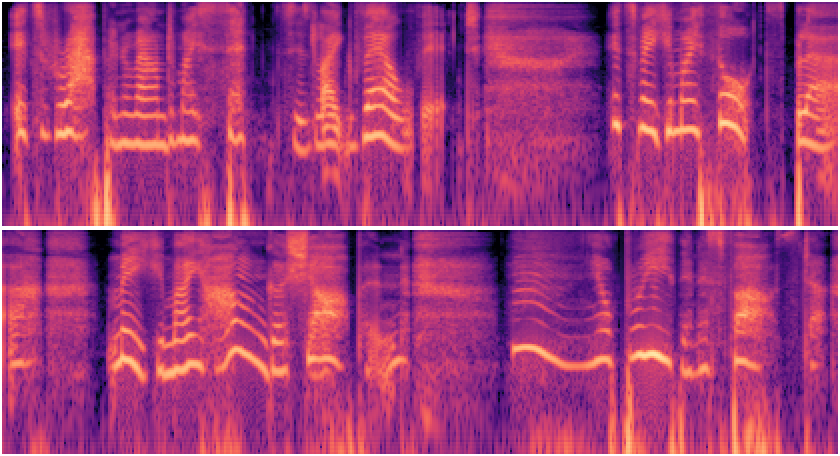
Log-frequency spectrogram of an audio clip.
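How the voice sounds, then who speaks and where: Slow, high-voiced British vampire girlfriend, played by a woman. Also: dry recording, clean studio sound, heavily acted. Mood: enraptured, tender. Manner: breathy, drawn-out, often dropping to a whisper. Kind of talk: intimate ASMR roleplay. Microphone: close ASMR microphone.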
